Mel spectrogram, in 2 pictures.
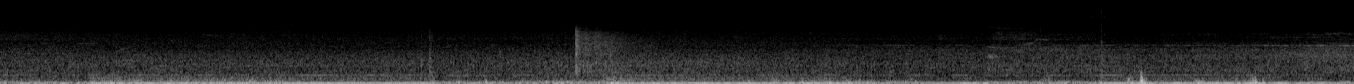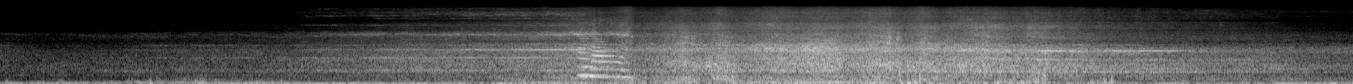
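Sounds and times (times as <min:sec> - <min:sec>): train wheels rushing on rails: 0:00.0 - 0:27.0
train horn: 0:14.8 - 0:27.0.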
